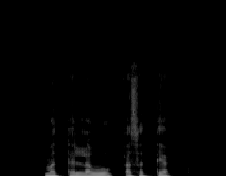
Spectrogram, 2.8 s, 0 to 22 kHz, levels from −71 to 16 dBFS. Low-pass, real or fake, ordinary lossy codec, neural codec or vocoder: 14.4 kHz; real; none; none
